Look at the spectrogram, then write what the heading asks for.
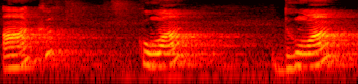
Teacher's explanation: नाक से, नासिका यानी कि नाक से जब वायु यानी कि हवा निकलती है तो इन मात्राओं का उच्चारण होता है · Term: चंद्र बिंदु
